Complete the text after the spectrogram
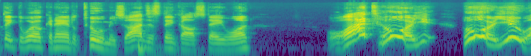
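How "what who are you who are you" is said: high, loud stunned "who are you"; amazed stranger. Retold or imitated. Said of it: "stranger reacts, amazed".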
